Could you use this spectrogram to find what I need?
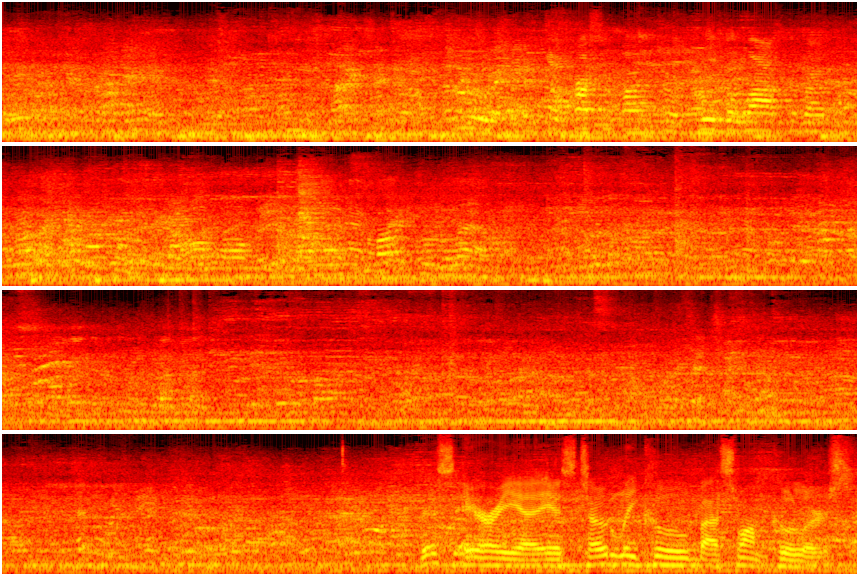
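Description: A crowd of men and women chatters in a large echoing room.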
